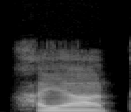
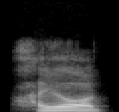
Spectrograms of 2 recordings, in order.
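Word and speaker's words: hayot: এইচ উচ্চারণ হয়ে থাকে হয়ের মতো, আমরা উদাহরণ দেখছি এইচ দিয়ে, হায়াত। হায়ত। হায়াত না, হায়াতটা হলো অ্যারাবিক, আর উজবেকে হায়াত বা জীবনকে বলা হয় হায়ত।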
